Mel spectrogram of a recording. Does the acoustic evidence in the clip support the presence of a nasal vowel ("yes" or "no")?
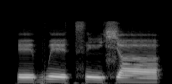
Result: yes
